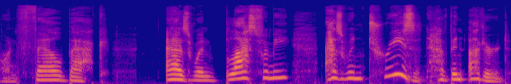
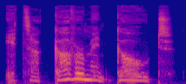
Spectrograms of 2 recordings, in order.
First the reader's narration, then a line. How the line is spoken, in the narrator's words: said young Joe in an awed whisper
